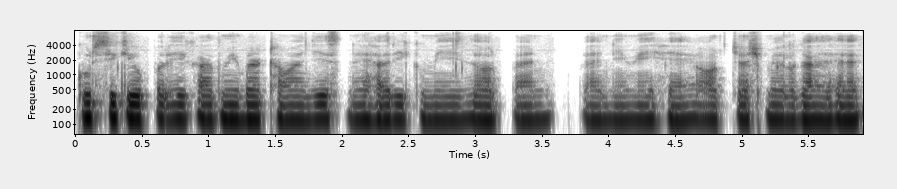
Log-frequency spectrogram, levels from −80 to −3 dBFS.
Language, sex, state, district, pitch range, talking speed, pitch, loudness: Hindi, male, Himachal Pradesh, Shimla, 120-125 Hz, 200 wpm, 125 Hz, -18 LUFS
